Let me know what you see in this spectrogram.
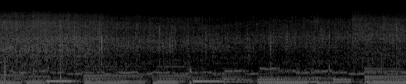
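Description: Browned ground-turkey meatloaves sizzling in hot oil in a cast iron skillet, under background music.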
